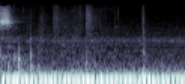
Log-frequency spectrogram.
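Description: A steady low hum, with a few faint clicks as the double-pole knife switch is handled.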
